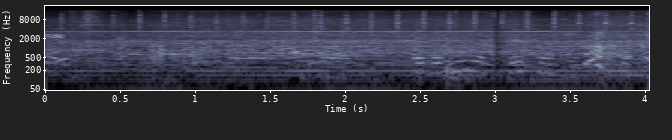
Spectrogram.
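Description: Electric hoist motor running steadily as it lifts a bobsled off the track, with a low hum and a thin high whine that cuts off shortly before the end.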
